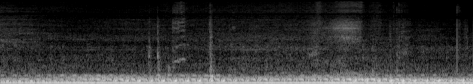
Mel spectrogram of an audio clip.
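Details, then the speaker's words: A 1990s Pontiac Trans Am WS6 with the LS1 V8, 6-speed manual, likely SLP catback, 63,167 miles, ~60 psi oil pressure at idle. Deep, steady idle, healthy; at cold start it surges and has piston slap that typically fades when warm. "But yeah, other than that, a very clean running LS1. Sounds healthy."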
